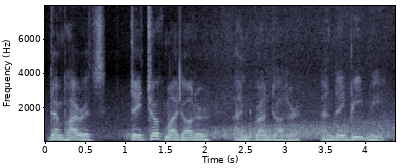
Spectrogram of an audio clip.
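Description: A battered but determined old guide, acted by a man in radio theater. He speaks in simple phrases at a middling pitch, with clear ambient noise around him. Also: normal speed, close to an everyday voice. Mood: wounded resolve. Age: older. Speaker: actor in a radio play. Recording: noisy outdoor ambience behind voice.

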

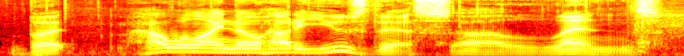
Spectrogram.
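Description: Male actor for earnest middle-aged galactic patrolman, lower register, courteous, radio drama. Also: very animated, measured pace. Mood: amazed, puzzled. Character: earnest middle-aged space lawman, courteous, awed explorer. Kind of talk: science fiction radio drama acting.

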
